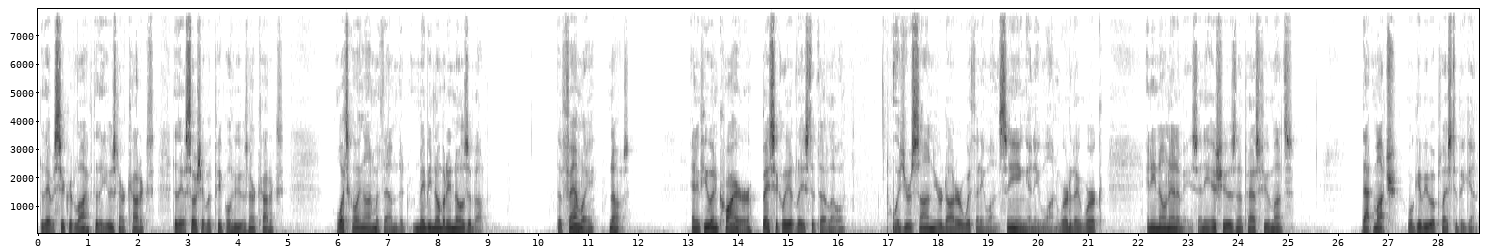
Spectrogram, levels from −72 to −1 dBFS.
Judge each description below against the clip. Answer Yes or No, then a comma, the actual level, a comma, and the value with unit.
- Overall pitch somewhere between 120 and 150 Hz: No, very low, 95 Hz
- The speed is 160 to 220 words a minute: No, average, 150 wpm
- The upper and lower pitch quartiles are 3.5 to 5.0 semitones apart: Yes, average, 3.9 semitones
